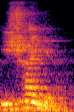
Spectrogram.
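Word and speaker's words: אִשָּׁה: 히브리어 발음과 관련된 말씀인데요. 히브리어 남자는 이쉬이고 여자는 이샤입니다.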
